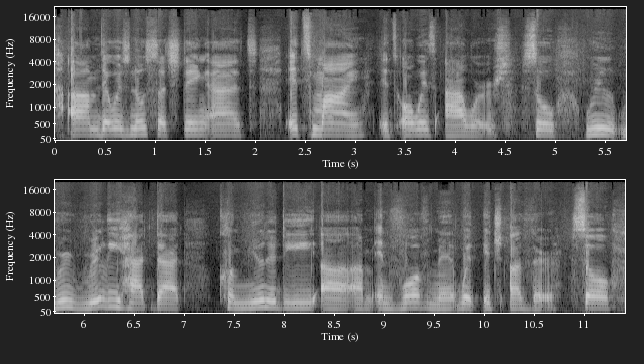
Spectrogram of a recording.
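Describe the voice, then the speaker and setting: A woman's very slow, monotone, flat delivery against a quiet background. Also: fairly low pitch for a woman. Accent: Haitian. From Haiti. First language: French. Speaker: dentist. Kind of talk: interview. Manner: hesitant, many fillers.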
